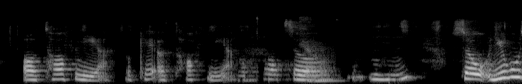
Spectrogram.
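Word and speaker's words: orthopnea: to pronounce okay so the stress will be at the t-h-o-p so tough so our autopia autophia okay so so you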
